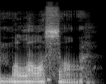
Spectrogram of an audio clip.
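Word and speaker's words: Melancon: is an understatement but Roy Allen malonson and that's a good strong cjun name it's spelled me e l a n c o n was born February the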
